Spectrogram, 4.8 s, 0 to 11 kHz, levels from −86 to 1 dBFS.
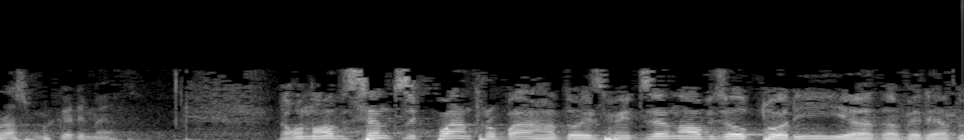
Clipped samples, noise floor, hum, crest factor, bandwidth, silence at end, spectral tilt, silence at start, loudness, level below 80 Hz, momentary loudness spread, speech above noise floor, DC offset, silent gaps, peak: under 0.1%; -44 dBFS; none; 18 dB; 5.8 kHz; 0 s; -11.5 dB/octave; 0 s; -19 LUFS; -26 dBFS; 13 LU; 26 dB; under 0.1%; none; 0 dBFS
